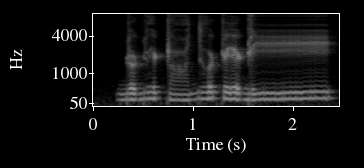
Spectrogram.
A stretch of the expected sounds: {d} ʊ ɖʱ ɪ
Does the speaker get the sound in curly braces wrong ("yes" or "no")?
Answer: yes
